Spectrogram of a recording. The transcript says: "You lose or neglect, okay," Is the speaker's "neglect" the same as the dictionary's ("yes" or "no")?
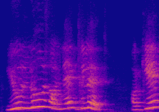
no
